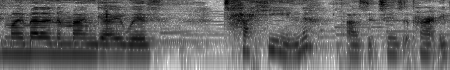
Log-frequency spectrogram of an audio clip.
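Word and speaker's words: Tajín: watermelon um this is what i've been calling tajin having watched a recent episode of abby's kitchen is actually pronounced tahin um it's like chili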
